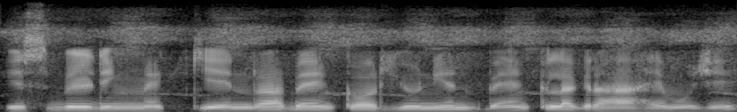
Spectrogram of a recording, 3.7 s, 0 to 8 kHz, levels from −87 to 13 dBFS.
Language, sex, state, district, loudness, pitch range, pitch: Hindi, male, Himachal Pradesh, Shimla, -17 LUFS, 100-110 Hz, 105 Hz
